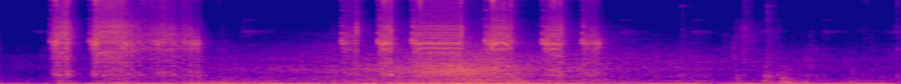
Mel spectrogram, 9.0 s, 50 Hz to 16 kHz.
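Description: Hand tool work on a Seadoo 787 engine top end rebuild, with short bursts of wrench or ratchet tightening bolts in a torque sequence over a steady low hum, close and fairly loud with pauses between passes.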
